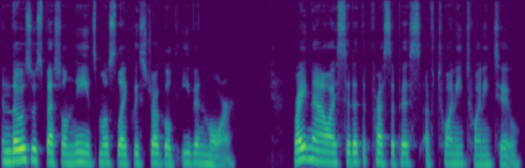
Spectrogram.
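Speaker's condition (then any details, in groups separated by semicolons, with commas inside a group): No condition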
